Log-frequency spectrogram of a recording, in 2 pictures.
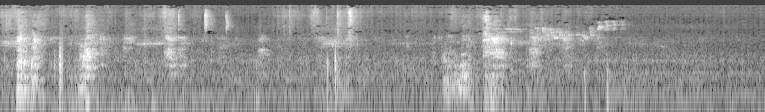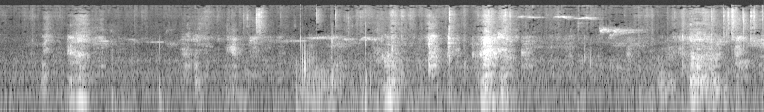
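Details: Mother and daughter Siberian Huskies at play, trading scattered short yips, whines and low grumbles, some high squeaky toy-like whistles, separated by quiet stretches and scuffling sounds.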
